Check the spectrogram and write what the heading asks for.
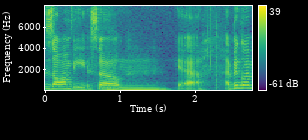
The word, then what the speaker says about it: Zumbie: I always get Zumbie and I'm like, don't focus on the U. It's not about the U. I mean, it is about the U, but as long as you follow, then you'll know to pronounce it Zombie.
